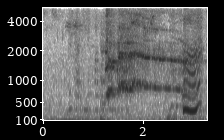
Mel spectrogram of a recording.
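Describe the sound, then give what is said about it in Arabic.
A rooster crows once in a long, loud, sustained call with a wavering end, after a quieter stretch of low rumbling noise. “ديك؟ من أين أتى هذا الديك؟”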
